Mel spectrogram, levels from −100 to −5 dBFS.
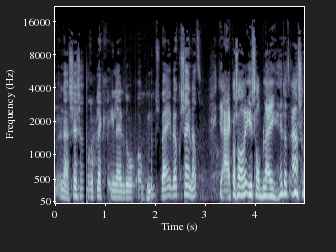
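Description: From 0.51 to 0.66 s there's a burst of packet loss. About 120 ms never arrived, so the receiver stretched the last bit of sound into a held buzz or hiss that fades, drops to roughly 30 ms of silence, then jumps ahead with that 120 ms simply gone.

Around 0.99 to 1.06 s you get a short concealed packet loss. Roughly 40 ms went missing and the decoder papered over it by carrying the previous sound forward, then blending back in. It comes across as a quick smear or wobble rather than a clean dropout.

Then from 1.51 to 2.10 s it turns into repeated packet loss with that robotic sound. There are five separate holes, none longer than 40 ms but 200 ms in total, so about a third of that stretch is patched. Each patch is followed soon after by the next, which gives it the choppy quality.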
